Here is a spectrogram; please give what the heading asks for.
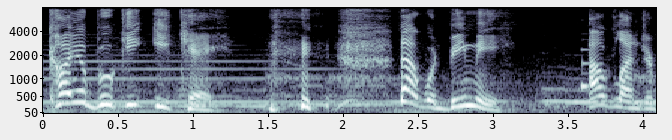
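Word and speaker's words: Kayabuki Ikkei: a really strange name who's this cowabunga it's pronounced kaiabuki ek that would be me outlander brigade is a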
